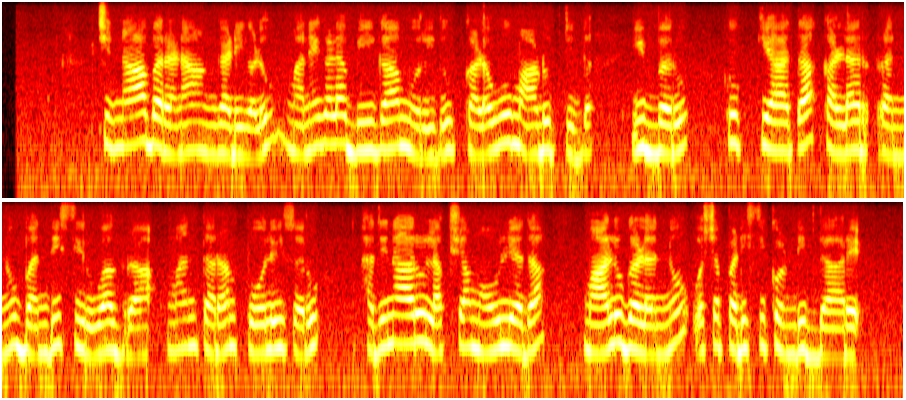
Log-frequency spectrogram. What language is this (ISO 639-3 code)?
kan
